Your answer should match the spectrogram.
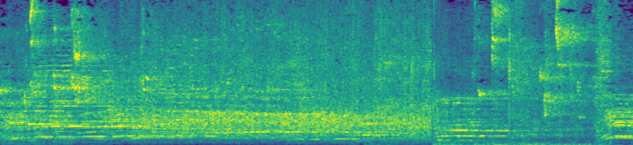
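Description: Hip-hop song with rapped or sung vocals over a heavy bass beat. The bass drops out about half a second in and comes back just after four seconds.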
